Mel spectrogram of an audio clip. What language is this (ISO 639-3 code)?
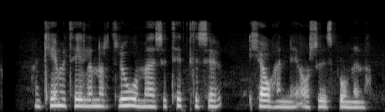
isl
